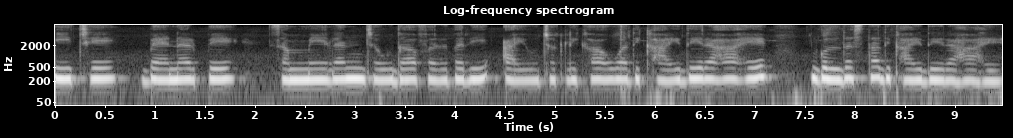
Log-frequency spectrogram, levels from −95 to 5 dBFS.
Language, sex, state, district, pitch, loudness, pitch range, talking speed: Hindi, female, Chhattisgarh, Bilaspur, 225 Hz, -14 LUFS, 215-230 Hz, 115 wpm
